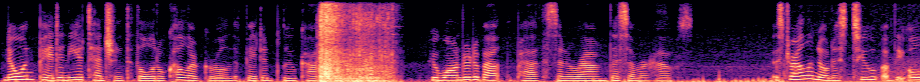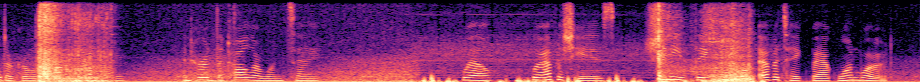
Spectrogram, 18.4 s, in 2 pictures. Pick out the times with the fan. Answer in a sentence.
You can hear the fan from 0.0 to 18.3 s.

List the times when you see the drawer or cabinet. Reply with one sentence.
You can hear the drawer or cabinet from 3.1 to 4.0 s, from 9.6 to 10.3 s and from 15.8 to 16.8 s.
